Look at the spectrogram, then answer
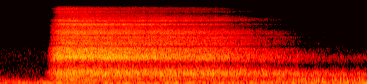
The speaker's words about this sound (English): It's called box breathing, where you inhale for four seconds. Hold at the top for four seconds.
